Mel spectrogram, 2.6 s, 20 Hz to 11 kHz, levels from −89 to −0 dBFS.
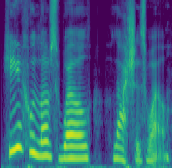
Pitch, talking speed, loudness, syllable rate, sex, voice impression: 265 Hz, 140 wpm, -15 LUFS, 4.2 syllables/s, female, very feminine, young, very thin, tensed, weak, slightly dark, hard, very clear, fluent, very cute, intellectual, very refreshing, sincere, calm, very friendly, very reassuring, very unique, elegant, slightly wild, sweet, lively, kind, slightly intense, slightly sharp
